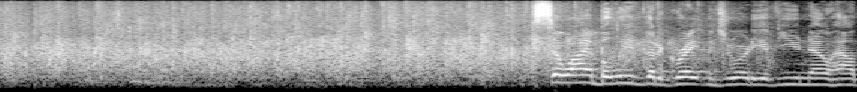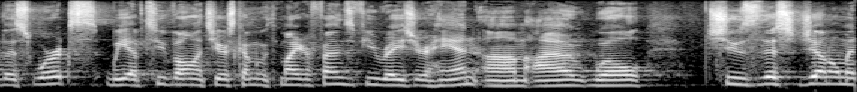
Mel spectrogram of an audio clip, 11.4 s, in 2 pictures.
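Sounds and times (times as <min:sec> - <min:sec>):
audience applause: 0:00.0 - 0:05.2
speech: 0:03.6 - 0:11.4.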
